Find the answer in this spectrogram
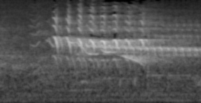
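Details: Golden oriole recorded from a window at Masab Tank, Hyderabad, with an adult male singing near a juvenile and two females; a burst of clear, fluty whistled notes slides down into a long sustained tone.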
